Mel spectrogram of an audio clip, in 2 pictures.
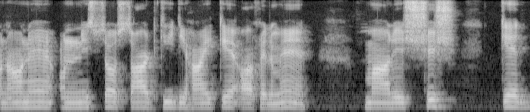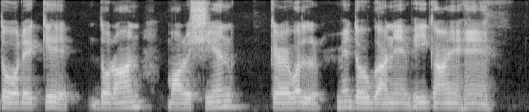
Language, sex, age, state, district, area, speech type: Urdu, male, 45-60, Uttar Pradesh, Gautam Buddha Nagar, urban, read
